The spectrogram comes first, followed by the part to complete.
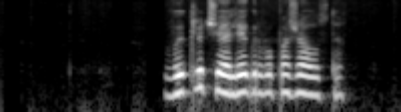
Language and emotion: Russian, neutral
